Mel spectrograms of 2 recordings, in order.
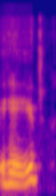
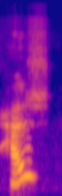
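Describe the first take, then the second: First: The name is said the anglicized way. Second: The name is said the Arabic way. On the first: This is the version he uses himself. "he's going by Hage" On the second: This is the original form of the name. "in Arabic, or the name that it should be pronounced as in the original is Hajj"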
